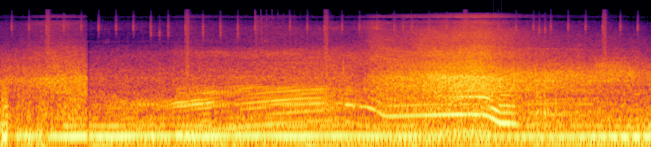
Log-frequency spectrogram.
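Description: Car engine revving, its pitch climbing in short steps, then falling, holding and falling again as the car pulls away. Under it runs the steady low rumble of another idling engine, with a loud rush of exhaust noise around the middle.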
